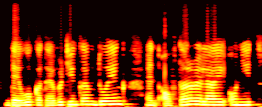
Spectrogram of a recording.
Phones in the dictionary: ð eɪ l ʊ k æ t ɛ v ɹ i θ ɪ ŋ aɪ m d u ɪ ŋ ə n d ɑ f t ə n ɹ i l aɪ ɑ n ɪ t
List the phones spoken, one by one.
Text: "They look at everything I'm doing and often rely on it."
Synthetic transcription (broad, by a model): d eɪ w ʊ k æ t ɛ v ɹ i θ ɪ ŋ aɪ m d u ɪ ŋ ə n d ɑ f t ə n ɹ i l aɪ ɑ n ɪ t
